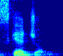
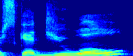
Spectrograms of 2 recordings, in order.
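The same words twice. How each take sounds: First: "schedule" in two syllables, SKED-jul; accepted pronunciation. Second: "schedule" in three syllables, SKED-yoo-ul, rising; alternative pronunciation. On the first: Teacher giving the accepted American form, sked-jul. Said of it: "the accepted pronunciation is". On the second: Teacher showing learners a variant they may hear, sked-yoo-ul. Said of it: "You may also hear". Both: Shown as a demonstration.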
